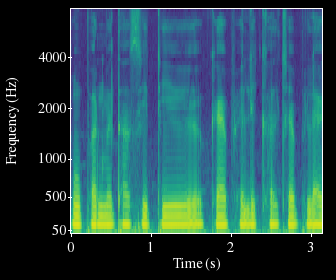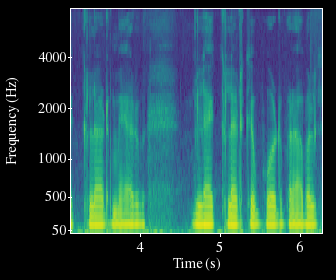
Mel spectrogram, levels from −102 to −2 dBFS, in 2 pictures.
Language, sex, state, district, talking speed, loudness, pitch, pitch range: Maithili, male, Bihar, Katihar, 155 wpm, -15 LUFS, 125 Hz, 125-130 Hz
